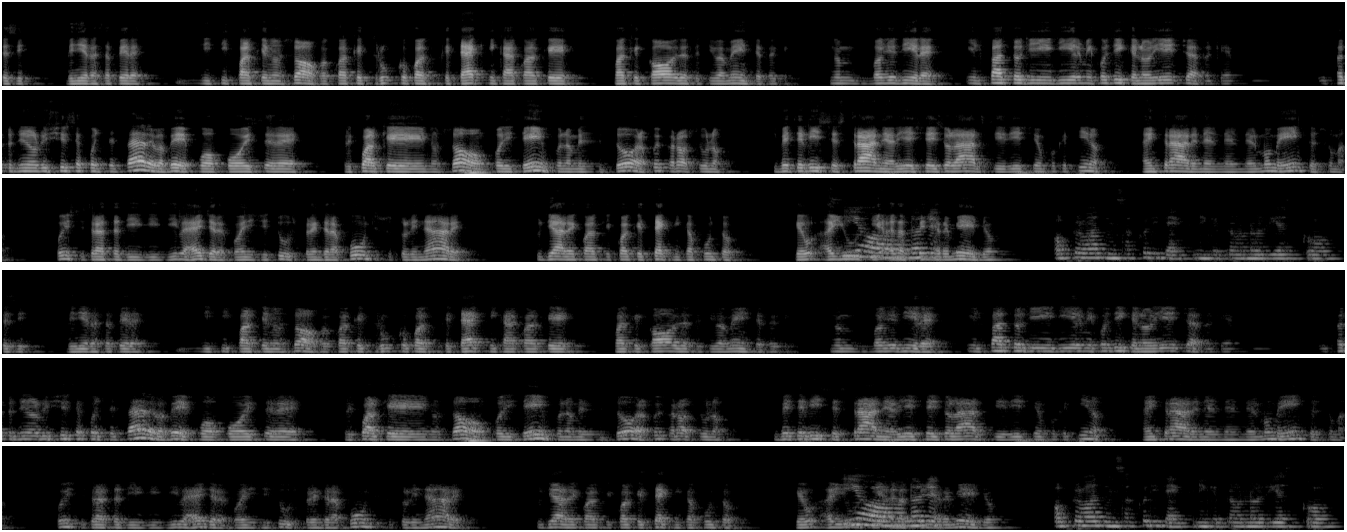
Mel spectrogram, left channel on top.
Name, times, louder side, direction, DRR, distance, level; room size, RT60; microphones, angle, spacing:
voice 1, 0.7-1.4 2.0-4.3 4.6-5.7 6.1-7.8 8.3-9.3 9.6-12.3 13.3-16.4 16.9-20.6 21.2-23.9 24.2-24.4 24.8-26.9 27.4-30.6 30.9-31.4 32.2-34.2 34.8-36.8, left 5 dB, 70° left, 8 dB, 0.4 m, -32 dB
voice 2, 35.2-36.2 37.4-40.1, right 1 dB, 60° right, 2 dB, 0.8 m, -36 dB
2.2 x 2.2 x 2.6 m, 0.33 s
head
